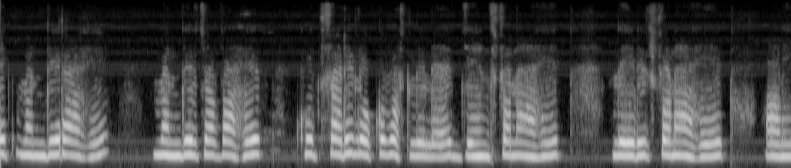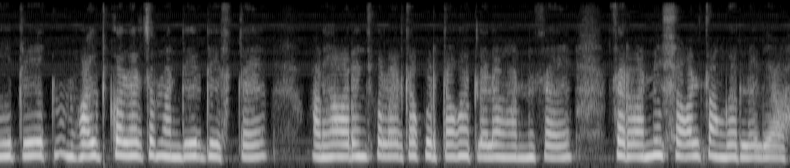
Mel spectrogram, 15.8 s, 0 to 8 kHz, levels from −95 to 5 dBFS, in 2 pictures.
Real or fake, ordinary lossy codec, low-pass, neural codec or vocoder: real; none; 7.2 kHz; none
